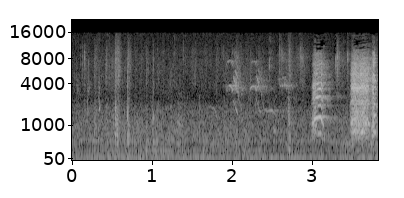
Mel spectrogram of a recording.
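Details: Sulphur-crested cockatoos eating seeds from pods in a silky oak tree. Faint chatter and soft calls lead up to two sudden, harsh raspy screeches near the end, half a second apart.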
